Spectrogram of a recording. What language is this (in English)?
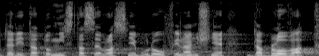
Czech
